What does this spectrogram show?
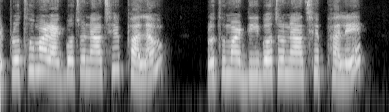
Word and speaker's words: ফল: এখানে ফল শব্দ বলবো আমরা, ফল বলবো না, ফল বলবো না, কি বলবো, ফল। এটা দাঁত থেকে আসবে না বা দাঁতের ফাঁক দিয়ে বের হবে না, এটা বের হবে দুটো ঠোঁটের মাঝখান থেকে, দুটো ঠোঁট একসাথে হয়ে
